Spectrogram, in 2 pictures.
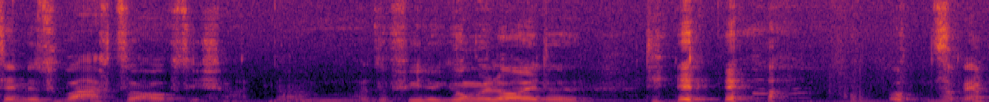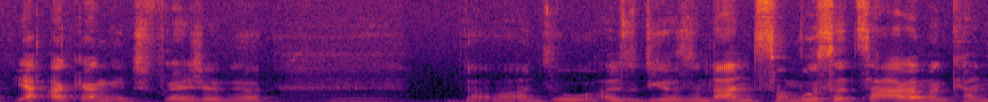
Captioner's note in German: lacht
